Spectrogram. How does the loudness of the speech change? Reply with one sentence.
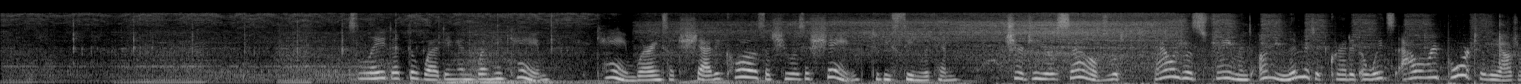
The loudness of the speech stays about the same.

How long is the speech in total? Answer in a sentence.
You can hear the speech for 12 seconds altogether.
